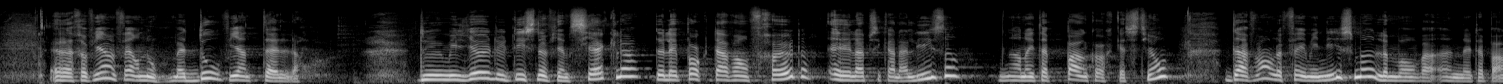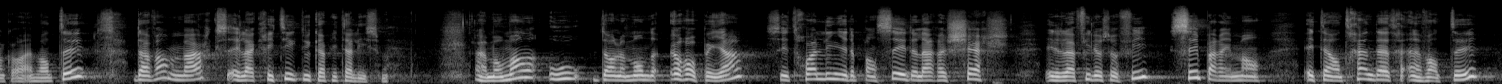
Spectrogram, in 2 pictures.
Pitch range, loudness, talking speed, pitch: 185-270 Hz, -19 LUFS, 135 wpm, 210 Hz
